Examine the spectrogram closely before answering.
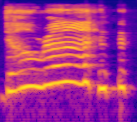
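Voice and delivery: loud, high mock scream; screaming doctors. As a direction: imitate doctors yelling in alarm. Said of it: "a hundred doctors screaming at you".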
